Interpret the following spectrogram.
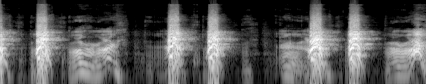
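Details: Barking for no reason, pet dog Bean mixes abrupt loud barks, some in close pairs, with low, quavering, talkative grumbles between them, and brief pauses of silence.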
